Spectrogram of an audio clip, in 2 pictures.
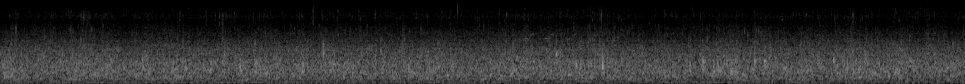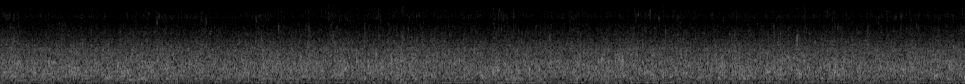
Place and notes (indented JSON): {
  "title": "TaoMi River, 桃米里, Puli Township - Stream",
  "date": "2016-04-20 11:03:00",
  "description": "Stream, Bird sounds\nZoom H2n MS+XY",
  "latitude": "23.94",
  "longitude": "120.92",
  "altitude": "474",
  "timezone": "Asia/Taipei"
}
